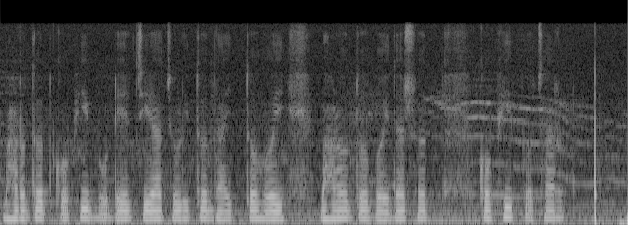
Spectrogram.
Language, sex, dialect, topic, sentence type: Bengali, male, Rajbangshi, agriculture, statement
